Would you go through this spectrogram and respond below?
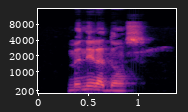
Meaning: to call the shots, to call the tune
- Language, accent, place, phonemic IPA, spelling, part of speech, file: French, France, Lyon, /mə.ne la dɑ̃s/, mener la danse, verb, LL-Q150 (fra)-mener la danse.wav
